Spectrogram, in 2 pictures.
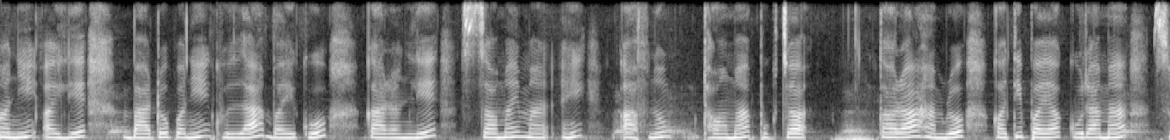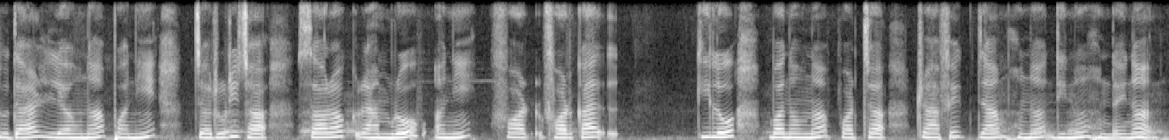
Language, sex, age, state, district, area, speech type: Nepali, female, 45-60, West Bengal, Darjeeling, rural, spontaneous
